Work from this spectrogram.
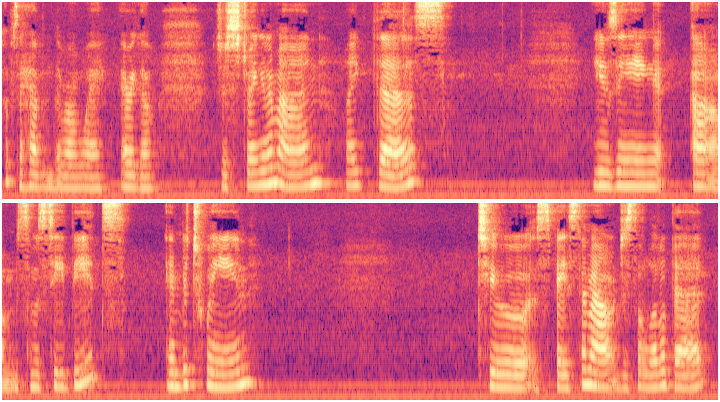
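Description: Chatty woman with a gravelly, froggy voice. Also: mid-range voice, takes it slowly, long pauses, mellow. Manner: chatty, enthusiastic, talks while working. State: slightly hoarse, clearing throat. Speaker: beading channel host. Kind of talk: casual crafting tutorial. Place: indoor craft table. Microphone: camera above table, hands only.

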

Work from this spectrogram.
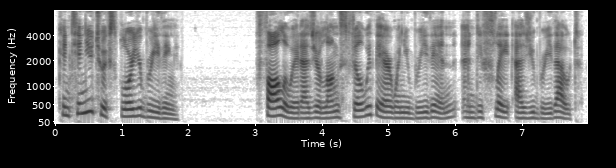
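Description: A woman leading a guided meditation in a calm, soothing, measured way with long pauses between phrases. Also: low-pitched.

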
